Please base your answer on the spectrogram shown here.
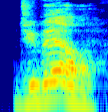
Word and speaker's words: Dubbel: You can't that's not pronounced double. Do you know how to pronounce it? Belie Jubel.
